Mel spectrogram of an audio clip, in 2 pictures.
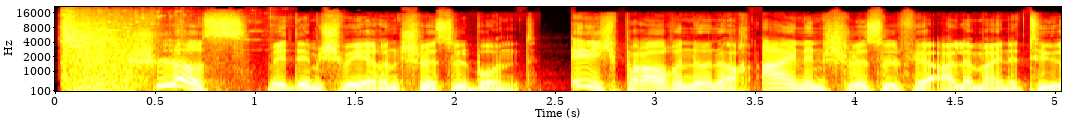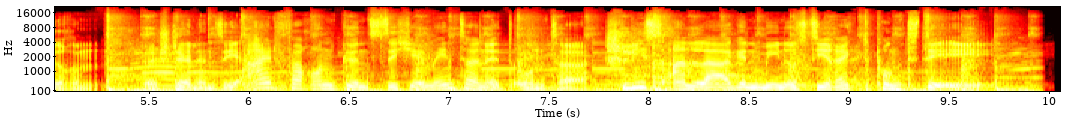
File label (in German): radiospot; schliessanlagen direkt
